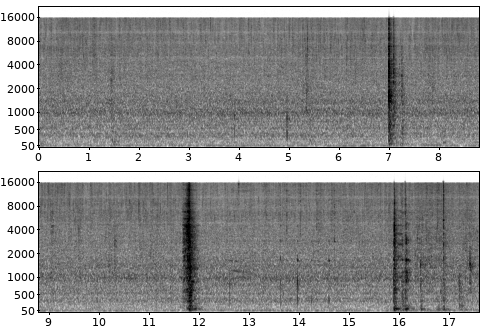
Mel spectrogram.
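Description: Tomatoes and mutton sizzling steadily in a hot karahi on a gas burner. Two single sharp knocks come several seconds apart, then a quick run of knocks near the end as a wooden spoon starts stirring against the pan.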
